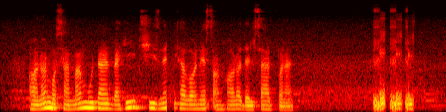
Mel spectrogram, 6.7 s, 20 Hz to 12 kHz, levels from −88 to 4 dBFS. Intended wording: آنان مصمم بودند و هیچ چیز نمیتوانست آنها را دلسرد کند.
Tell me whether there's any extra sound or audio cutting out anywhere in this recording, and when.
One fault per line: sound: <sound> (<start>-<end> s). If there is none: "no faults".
sound: dropout (2.5-2.6 s)
sound: laugh (5.6-6.2 s)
